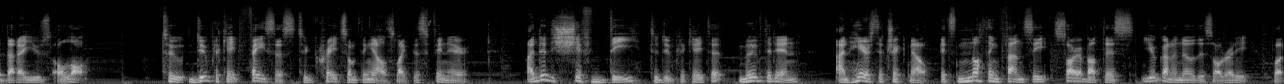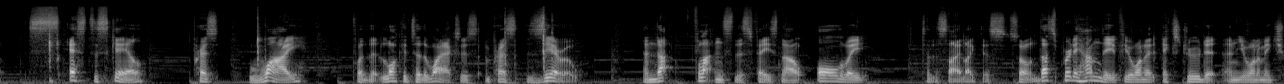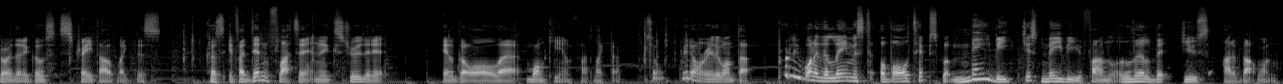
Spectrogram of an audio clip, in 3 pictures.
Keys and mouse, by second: 2.2 middle click, 5.4 shift+d, 7.1 click, 13.0 s, 19.5-21.9 middle drag, 22.2 middle click, 23.2 middle click, 24.1 e, 25.3 middle click, 26.1 3, 27.3 ctrl+z, 28.1 middle click, 28.5 e, 29.3 middle click, 30.2 middle click, 31.9 ctrl+z, 33.1 click.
